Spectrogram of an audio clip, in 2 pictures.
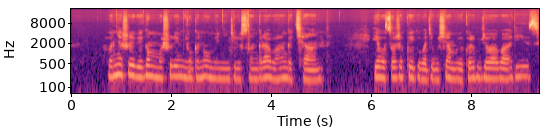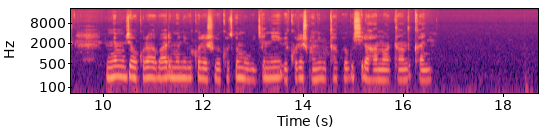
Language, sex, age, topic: Kinyarwanda, female, 18-24, education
